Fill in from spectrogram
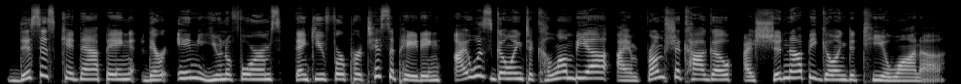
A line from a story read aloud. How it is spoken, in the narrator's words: you can hear Sergio yell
